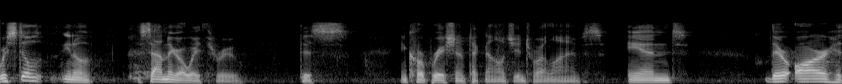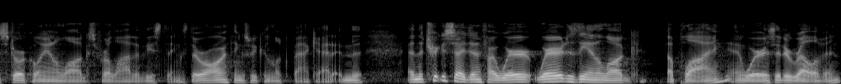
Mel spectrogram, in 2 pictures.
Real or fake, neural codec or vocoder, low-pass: real; none; 7.2 kHz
